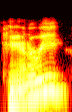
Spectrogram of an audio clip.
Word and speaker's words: Cannery: yeah absolutely um and just for clarity purposes right it's Fields Cannery um we've actually got that we've gotten that a bunch of times which is why we actually put the uh pronunciation um inside that if you can see it on my background there um Canary um it's the equivalent of a brewery or a winery but a cannery is in a cannabis space so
